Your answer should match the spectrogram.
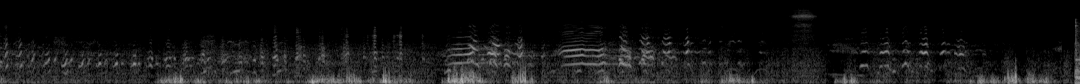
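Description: Shrill, squawking voices with a fast wavering pitch, in repeated short bursts, loudest about halfway through.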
